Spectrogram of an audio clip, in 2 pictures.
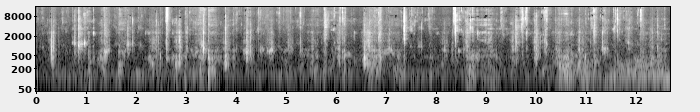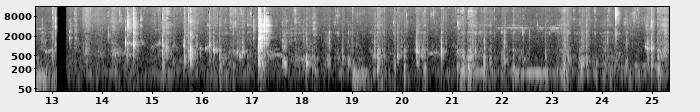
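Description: Close-up biting and chewing of hard clay pieces: a steady run of crisp crunches and snapping crackles, with a very brief break about halfway through.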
